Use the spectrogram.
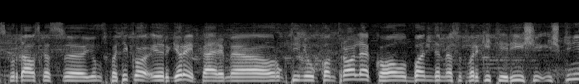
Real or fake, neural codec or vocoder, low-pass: real; none; 7.2 kHz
